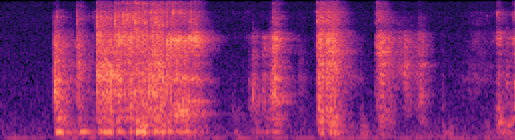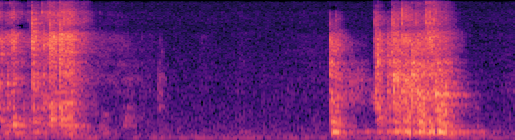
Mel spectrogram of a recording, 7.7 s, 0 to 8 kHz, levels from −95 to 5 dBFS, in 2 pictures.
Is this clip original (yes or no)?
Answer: yes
